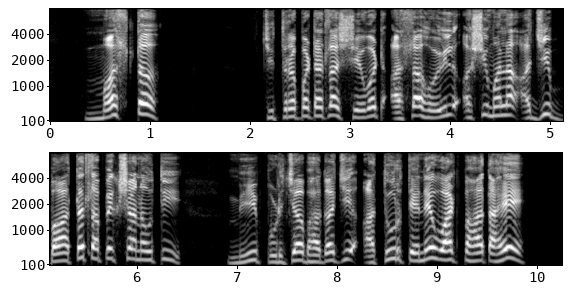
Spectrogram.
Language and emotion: Marathi, surprised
